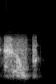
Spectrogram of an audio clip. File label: help, balkan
